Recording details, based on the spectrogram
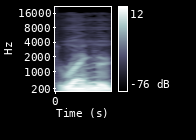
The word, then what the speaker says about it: Wrangler: Westinghouse portable TVs, Toastmaster hair dryers, Schaefer pen and pencil sets, entry blank at any store that sells Wrangler jeans. And ask about the free golden key ring inscribed with Wrangler's unforgettable message, remember, the W is silent.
